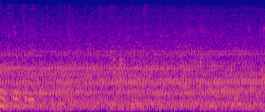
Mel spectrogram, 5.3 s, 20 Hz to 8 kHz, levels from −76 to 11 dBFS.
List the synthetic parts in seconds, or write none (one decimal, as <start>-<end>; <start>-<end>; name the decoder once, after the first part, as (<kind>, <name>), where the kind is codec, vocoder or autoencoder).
1.4-4.2 (codec, DAC)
